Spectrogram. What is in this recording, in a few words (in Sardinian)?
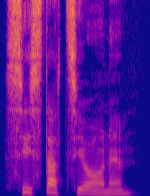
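"s'istatzione", female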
